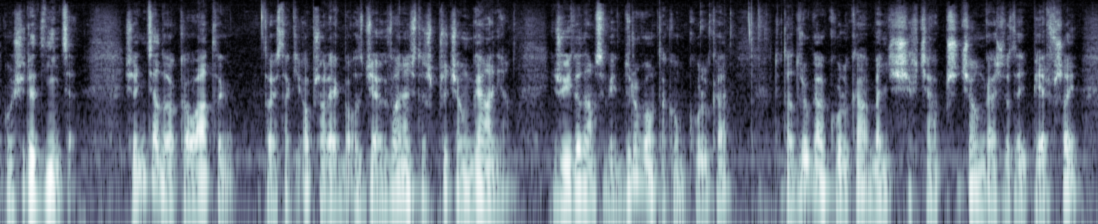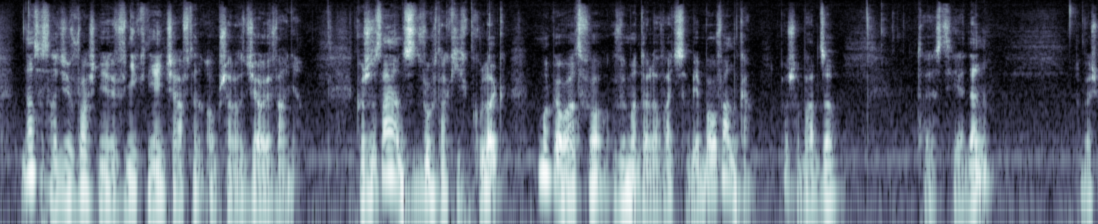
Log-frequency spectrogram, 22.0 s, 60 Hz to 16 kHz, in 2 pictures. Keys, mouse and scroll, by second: 6.0 shift+a, 7.6 g, 14.8 s, 15.6 g.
